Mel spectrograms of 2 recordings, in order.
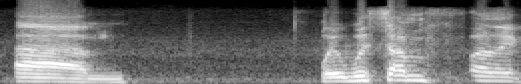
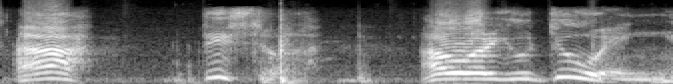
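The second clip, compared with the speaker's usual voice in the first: lightly voiced old smith, higher and slow on the greeting; a hint of a cranky old man grumbling a welcome; mild old-man greeting, dragged out; grumpy old man; 6 semitones higher, slower than usual. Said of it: "he just turns angrily and goes".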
